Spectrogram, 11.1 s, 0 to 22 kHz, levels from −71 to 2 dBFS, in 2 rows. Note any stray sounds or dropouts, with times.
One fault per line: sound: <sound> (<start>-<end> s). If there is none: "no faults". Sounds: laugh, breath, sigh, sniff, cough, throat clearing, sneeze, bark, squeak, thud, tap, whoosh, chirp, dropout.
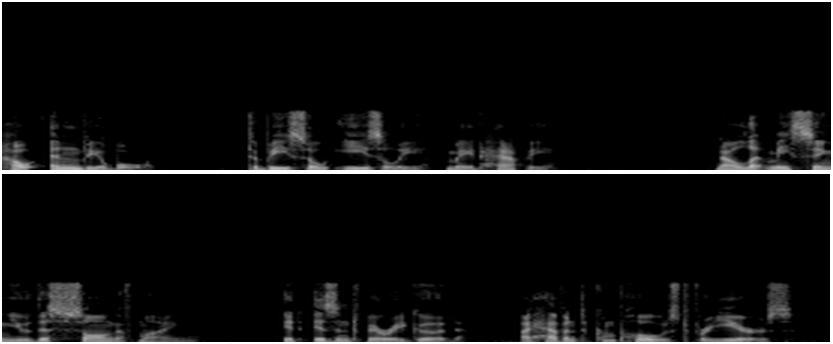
no faults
